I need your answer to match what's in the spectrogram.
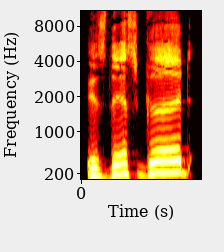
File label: saying is this good funny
